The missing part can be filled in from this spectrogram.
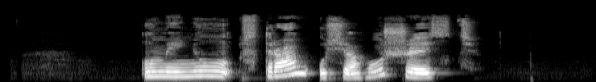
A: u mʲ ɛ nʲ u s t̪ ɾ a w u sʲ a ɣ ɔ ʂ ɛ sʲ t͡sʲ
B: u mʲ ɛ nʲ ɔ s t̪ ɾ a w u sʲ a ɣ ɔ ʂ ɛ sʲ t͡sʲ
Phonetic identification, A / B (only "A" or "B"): A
